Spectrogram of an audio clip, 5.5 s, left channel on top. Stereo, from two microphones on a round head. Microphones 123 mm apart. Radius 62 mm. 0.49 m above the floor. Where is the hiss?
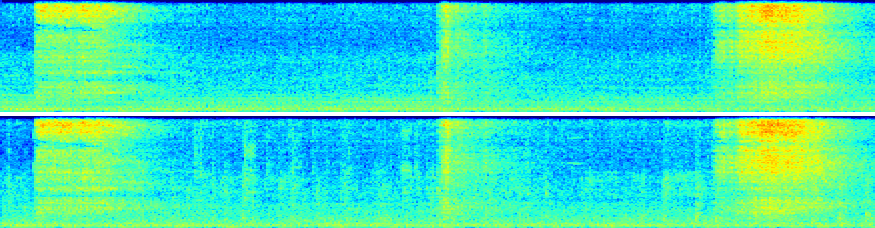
10° left (ahead or behind), 1.0 m.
